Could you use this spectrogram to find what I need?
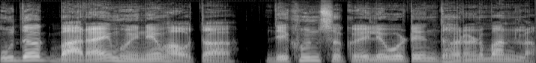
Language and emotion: Goan Konkani, neutral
